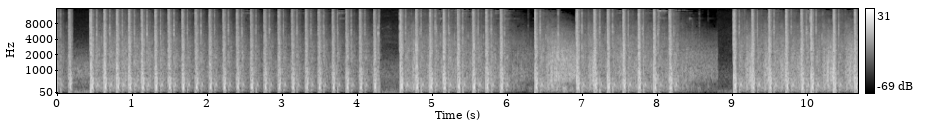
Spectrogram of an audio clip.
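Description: Suppressed .30-calibre AR-style rifle firing through a HUXWRX HX QD Ti titanium suppressor in rapid, sustained fire, about six or seven shots a second, during a 500-round burn-down. The string is broken by brief pauses, and there is a quieter stretch with few shots in the second half.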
